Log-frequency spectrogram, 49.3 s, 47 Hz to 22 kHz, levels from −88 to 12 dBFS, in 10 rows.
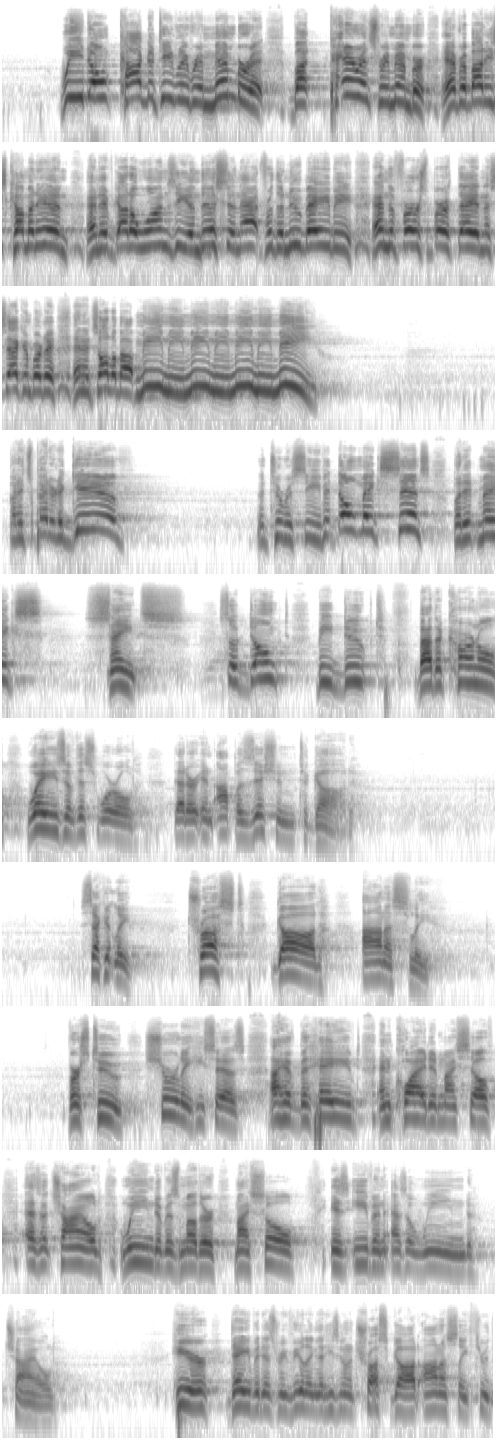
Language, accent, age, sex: English, American, 50-69, male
